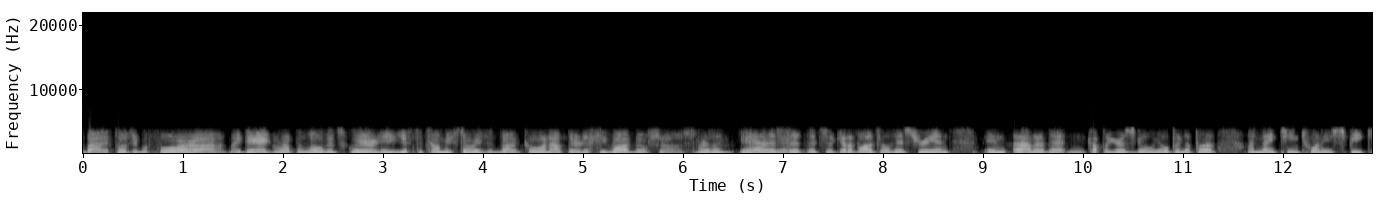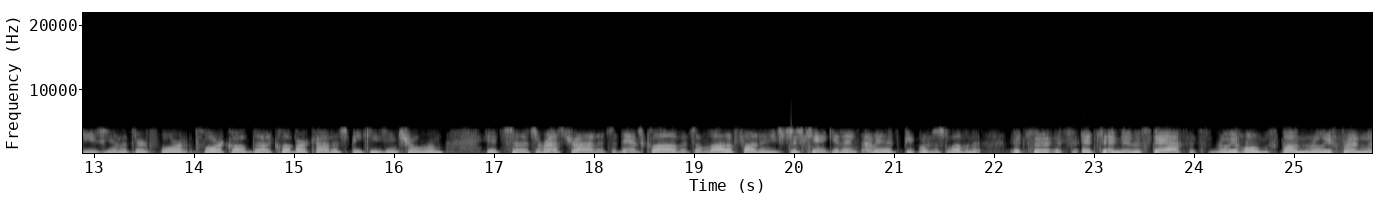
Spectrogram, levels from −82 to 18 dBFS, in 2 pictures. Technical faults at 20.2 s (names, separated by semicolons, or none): G.729 codec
